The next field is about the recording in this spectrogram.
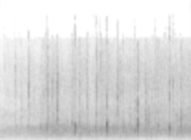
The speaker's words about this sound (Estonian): See on esimene aplaus sellel kohtuasjal.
